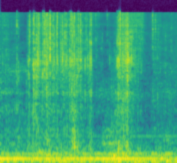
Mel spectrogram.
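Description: Faint, irregular rustling and crinkling over a steady low hum of store background noise.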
